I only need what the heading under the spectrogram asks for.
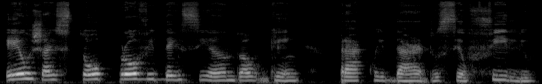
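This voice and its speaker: God speaks as an unbending judge, put on by a woman preacher in nearly her own voice. The words come slow and firm, with no room for bargaining. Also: medium pitch, steady tone, mellow, breathy edge. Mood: stern.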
